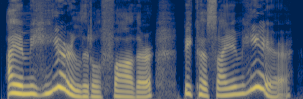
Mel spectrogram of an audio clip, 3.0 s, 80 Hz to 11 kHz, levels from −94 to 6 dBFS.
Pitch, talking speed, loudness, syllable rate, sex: 235 Hz, 180 wpm, -19 LUFS, 6.0 syllables/s, female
